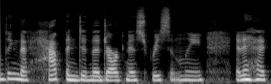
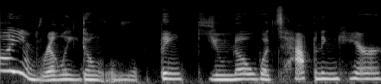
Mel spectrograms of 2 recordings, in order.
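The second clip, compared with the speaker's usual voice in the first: slow, lazy drawl with stretched vowels; 3 semitones higher than usual. Reading Remus speaking while kicking at the rubble, drawling. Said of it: "Remus drawled".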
